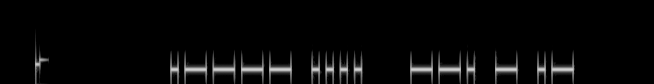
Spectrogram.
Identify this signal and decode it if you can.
Morse code, heard as a keyed tone, about 17 wpm, 700 Hz. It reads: 1H GTA
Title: Winter Field Day Exchanges 17wpm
